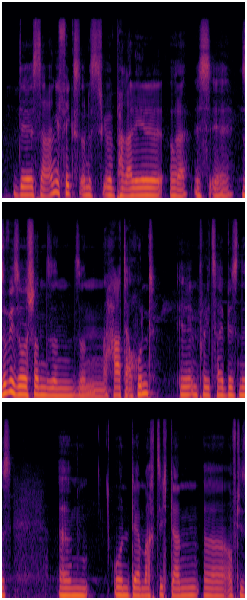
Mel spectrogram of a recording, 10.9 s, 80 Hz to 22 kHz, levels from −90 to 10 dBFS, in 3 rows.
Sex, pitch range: male, 140-155 Hz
